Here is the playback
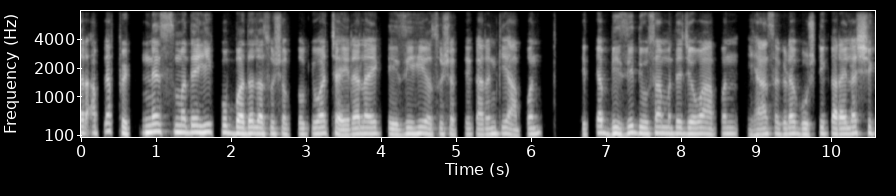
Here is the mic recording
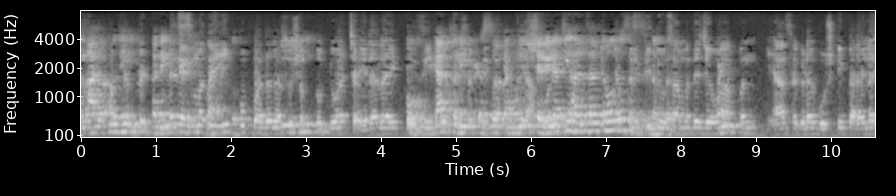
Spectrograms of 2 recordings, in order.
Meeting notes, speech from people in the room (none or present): present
